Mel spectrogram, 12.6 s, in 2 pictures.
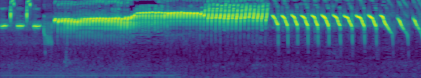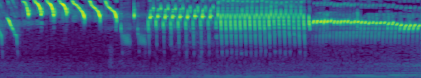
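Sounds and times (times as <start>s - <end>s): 
Spanish Timbrado canary song: 0.0s - 12.6s.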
